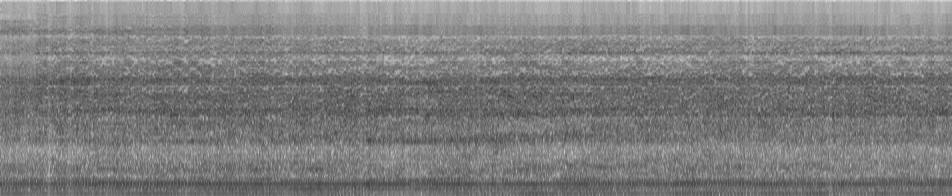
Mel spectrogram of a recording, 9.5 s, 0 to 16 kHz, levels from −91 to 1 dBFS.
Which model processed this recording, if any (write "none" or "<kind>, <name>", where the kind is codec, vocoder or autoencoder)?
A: codec, SNAC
